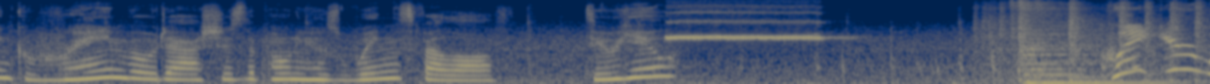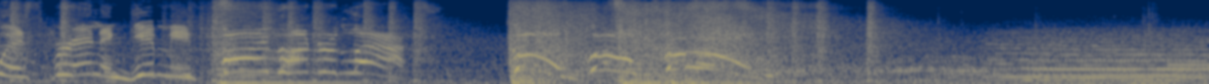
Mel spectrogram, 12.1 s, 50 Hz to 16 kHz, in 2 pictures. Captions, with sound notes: YOU DON'T THINK RAINBOW DASH IS THE PONY WHOSE WINGS FELL OFF, DO YOU? [ WHISTLE BLOWS ] QUIT YOUR WHISPERIN' AND GIVE ME 500 LAPS. GO! GO! GO!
